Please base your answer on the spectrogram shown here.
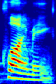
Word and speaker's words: climbing: Rope climbing – лазіння по канату. Зверніть увагу на слово climbing від дієслова to climb. Літера B не читається.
